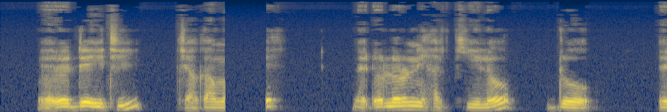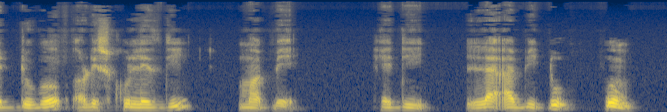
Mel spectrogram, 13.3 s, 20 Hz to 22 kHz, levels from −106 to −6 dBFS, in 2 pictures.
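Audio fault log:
2.25–2.66 s, audio dropout to a faint residue: the speech cuts out abruptly for about 0.41 s, and what fills the gap is plain hiss sitting roughly 50 dB below the voice, with no fade in or out on either side. Because the hiss persists rather than dropping to digital silence, the signal path after the break evidently stayed live while the wanted audio stopped arriving, most likely a brief loss at the source or link feeding an otherwise running input.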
